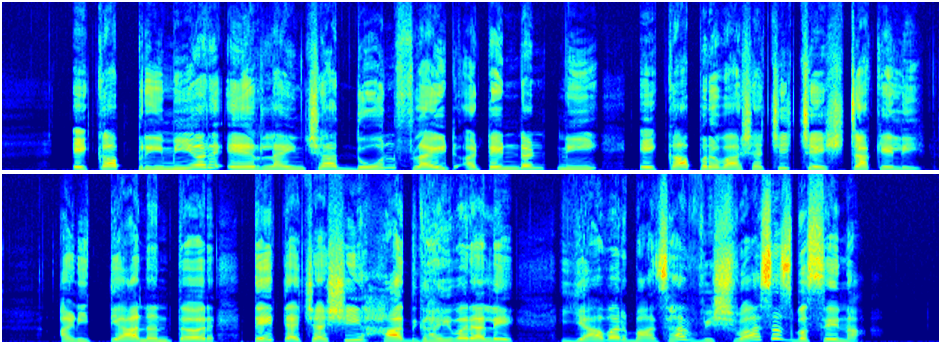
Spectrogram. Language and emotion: Marathi, disgusted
